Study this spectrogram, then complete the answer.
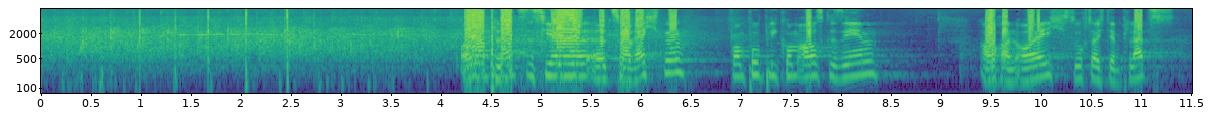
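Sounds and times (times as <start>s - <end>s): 
audience applause: 0.0s - 5.1s
speech: 4.5s - 8.5s, 9.4s - 11.4s.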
